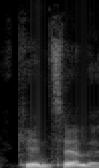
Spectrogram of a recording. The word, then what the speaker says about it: Kinsella: How do you say it? Kinsella? Yeah, Kinsella is what you'd say, yeah. Yeah, it's always Kinsella, that's what I always thought.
